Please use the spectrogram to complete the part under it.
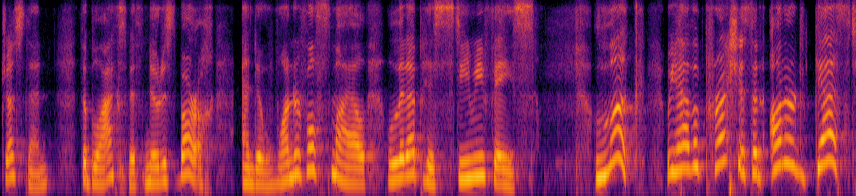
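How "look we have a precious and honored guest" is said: excited, high-pitched calling out. The blacksmith notices a guest and calls to his son excitedly. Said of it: "he called excitedly to his son".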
